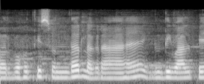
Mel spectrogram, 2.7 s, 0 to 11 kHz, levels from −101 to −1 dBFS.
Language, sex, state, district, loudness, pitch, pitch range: Hindi, female, Chandigarh, Chandigarh, -14 LUFS, 180 Hz, 170-185 Hz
